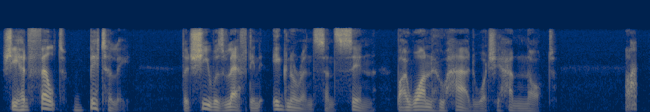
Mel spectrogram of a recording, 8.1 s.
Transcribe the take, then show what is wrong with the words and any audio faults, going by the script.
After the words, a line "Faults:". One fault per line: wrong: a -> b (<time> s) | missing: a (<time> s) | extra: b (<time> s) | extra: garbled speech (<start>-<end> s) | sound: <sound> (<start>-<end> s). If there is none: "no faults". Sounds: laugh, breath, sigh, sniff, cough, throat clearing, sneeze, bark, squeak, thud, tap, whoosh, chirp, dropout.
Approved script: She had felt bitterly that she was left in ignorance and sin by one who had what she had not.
She had felt bitterly that she was left in ignorance and sin by one who had what she had not.
Faults:
sound: laugh (7.8-8.0 s)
